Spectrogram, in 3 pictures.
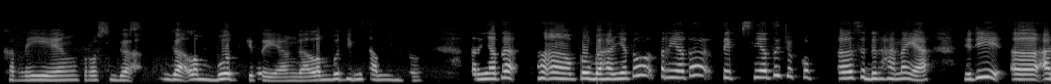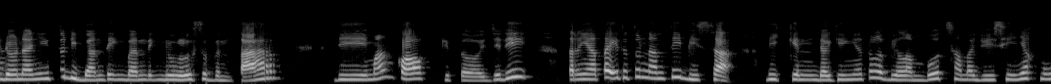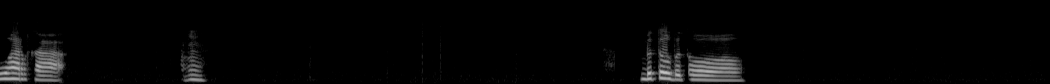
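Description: Right at the start there's a faint trailing copy of the sound, 315 ms behind. It's likely an echo leak, from a far-end speakerphone whose canceller let some through. It shows up at 0.09–0.24 s (barely there), 0.79–1.63 s (faint), 2.55–2.63 s (nearly as loud as the original) and 4.49–4.53 s.

From 10.79 to 13.73 s you get repeated stalls (stutter): the jitter buffer kept running dry, so the receiver stretched the last sound across 16 short holds, the longest 95 ms. It drags and hiccups, though nothing's actually lost.

At 14.69–16.11 s there's a jitter buffer slow-down. Pitch periods get repeated to rebuild the reserve, so it plays at about 90% speed, same pitch, adding 146 ms. That same drawn-out feel comes back at 22.89–24.60 s, at 91% with 161 ms added.

The jitter buffer speed-up at 17.86–20.46 s trims small pieces to shed excess delay. It runs about 108% fast, roughly 200 ms gone, and sounds a bit hurried. 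It happens again at 26.46–29.00 s, 109%, roughly 300 ms cut.

All of this comes through the G.722 call path at 64 kbps, with nothing above 8 kHz.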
